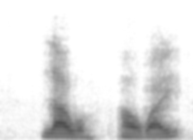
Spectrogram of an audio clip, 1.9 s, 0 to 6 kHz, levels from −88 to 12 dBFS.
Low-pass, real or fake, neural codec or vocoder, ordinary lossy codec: 5.4 kHz; fake; codec, 16 kHz, 0.5 kbps, X-Codec, WavLM features, trained on Multilingual LibriSpeech; AAC, 24 kbps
